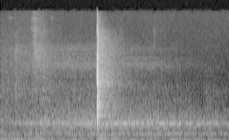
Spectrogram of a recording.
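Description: A single sharp click about a second in as a power bank is set down on a digital kitchen scale, over a faint steady hum.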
